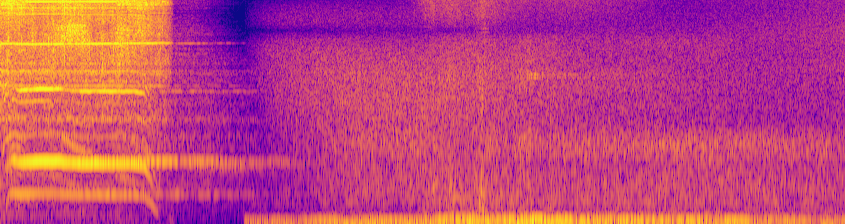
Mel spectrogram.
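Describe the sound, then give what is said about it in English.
A twin-engine motorboat's engine rumbles low and steady as it cruises smoothly down a river towards Miami under heavy clouds, with a broad wash of water and wind noise, following a brief whining mechanical tone that winds down. “A twin-engine motorboat makes its way smoothly down the river towards Miami”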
